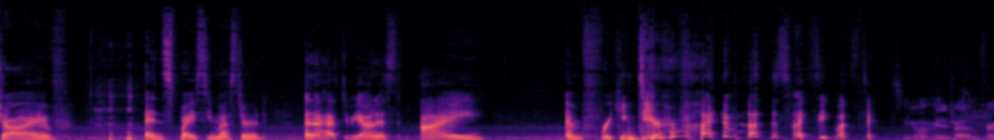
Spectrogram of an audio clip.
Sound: laughs

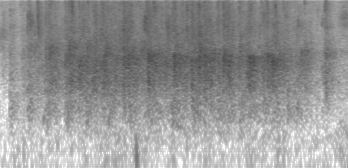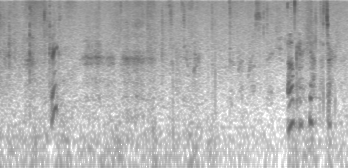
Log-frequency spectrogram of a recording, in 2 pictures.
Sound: audience applause

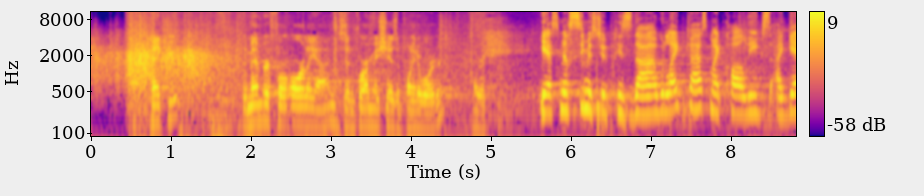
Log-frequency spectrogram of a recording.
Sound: some Applause

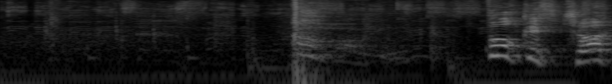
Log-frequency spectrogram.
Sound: Eva grunting

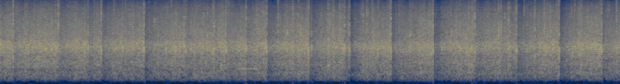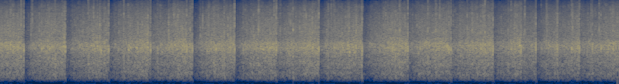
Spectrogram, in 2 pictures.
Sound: applause

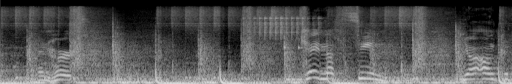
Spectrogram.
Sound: foreign speaking

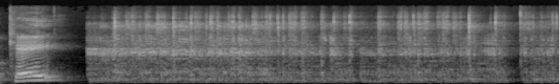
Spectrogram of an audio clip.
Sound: sound effects

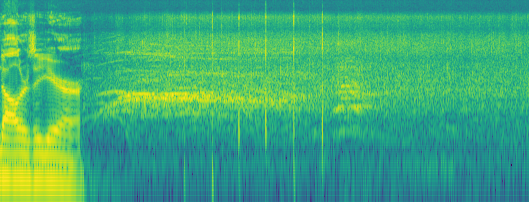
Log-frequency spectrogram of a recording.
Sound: audience applauds and cheers

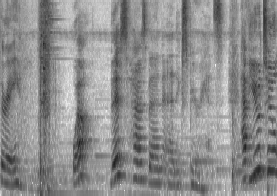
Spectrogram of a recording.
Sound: plate clatters

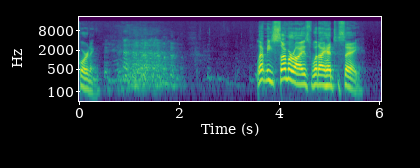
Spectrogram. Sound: laugh

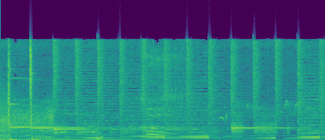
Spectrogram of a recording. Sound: sighing

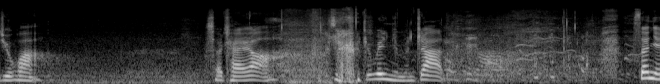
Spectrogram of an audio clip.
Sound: laughter

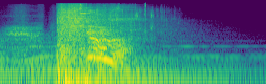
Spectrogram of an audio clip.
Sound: groans

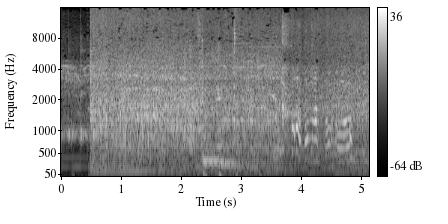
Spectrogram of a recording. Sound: car engine roars; both laughs loudly

